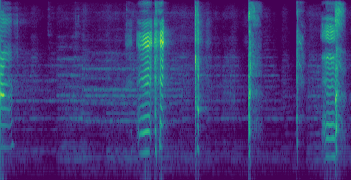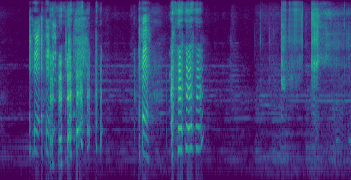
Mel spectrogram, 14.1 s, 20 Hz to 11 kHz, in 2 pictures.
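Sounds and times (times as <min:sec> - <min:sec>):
baby vocal sounds: 0:00.0 - 0:00.3, 0:12.6 - 0:14.0
soft background music: 0:00.0 - 0:14.0
baby pretend coughing: 0:02.7 - 0:04.2, 0:05.0 - 0:05.3, 0:05.9 - 0:07.0, 0:09.8 - 0:10.1.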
